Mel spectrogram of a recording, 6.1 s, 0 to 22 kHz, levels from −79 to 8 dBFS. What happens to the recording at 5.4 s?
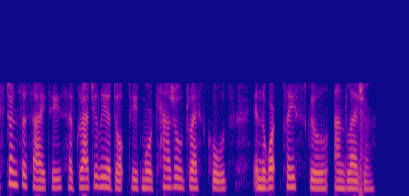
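A brief rushing crackle runs from 5.38 to 5.46 s, with no sharp clicks: bit errors on a Bluetooth voice link, at roughly one or two percent, each flipped bit's error growing with the speech level before it fades. Underneath, the Bluetooth CVSD headset codec keeps everything below 4 kHz, and its one-bit, 64 kbps adaptive steps leave grainy hiss and scratchy sibilants.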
